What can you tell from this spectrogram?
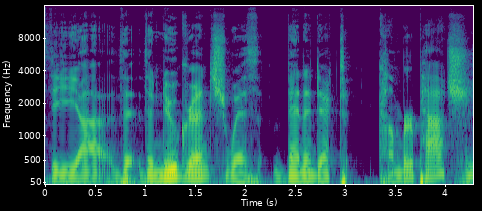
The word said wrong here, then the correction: Cumberbatch: Is that how you say his name? I think so. Cumberbatch. – I think it's Cumberbatch.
